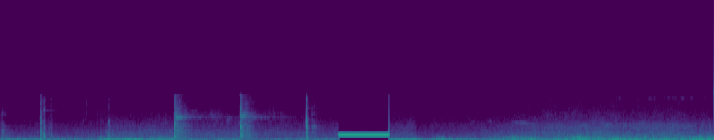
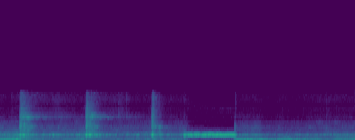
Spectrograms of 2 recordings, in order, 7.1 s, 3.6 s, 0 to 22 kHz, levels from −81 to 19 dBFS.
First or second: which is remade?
second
